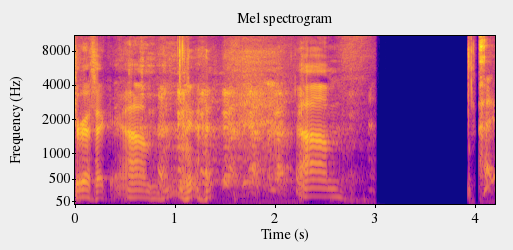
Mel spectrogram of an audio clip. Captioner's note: laughter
